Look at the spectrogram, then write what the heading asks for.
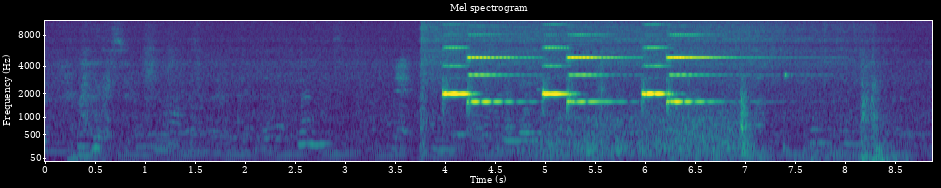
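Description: A Hakone Tozan Railway mountain train in Japan runs between Sounzan, Gora and Miyanoshita with a steady low rumble, then a series of bright, ringing chime tones sounds four or five times at roughly one-second intervals over the ongoing clatter.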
